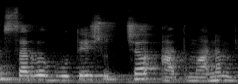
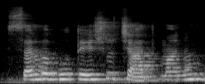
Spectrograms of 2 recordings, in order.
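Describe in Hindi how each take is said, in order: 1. 'cha' और 'atmanam' अलग-अलग शब्दों की तरह बोले जाते हैं। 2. 'cha' और 'atmanam' मिलकर एक शब्द बन जाते हैं। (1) "दोनों सही है" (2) "च और आत्मानम मिला हुआ है"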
